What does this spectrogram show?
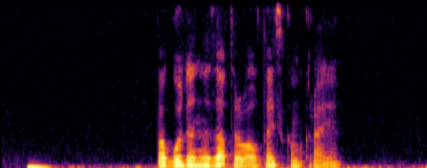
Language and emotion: Russian, neutral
